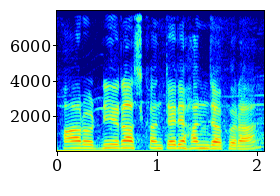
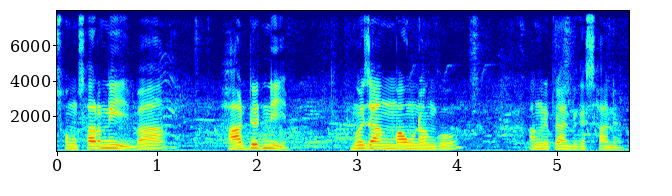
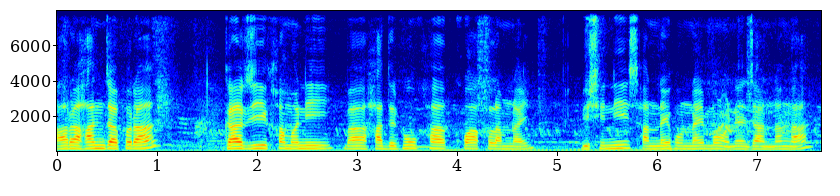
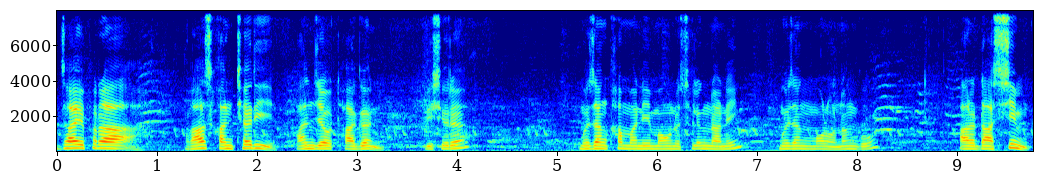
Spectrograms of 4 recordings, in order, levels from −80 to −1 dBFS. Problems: background conversations at intervals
